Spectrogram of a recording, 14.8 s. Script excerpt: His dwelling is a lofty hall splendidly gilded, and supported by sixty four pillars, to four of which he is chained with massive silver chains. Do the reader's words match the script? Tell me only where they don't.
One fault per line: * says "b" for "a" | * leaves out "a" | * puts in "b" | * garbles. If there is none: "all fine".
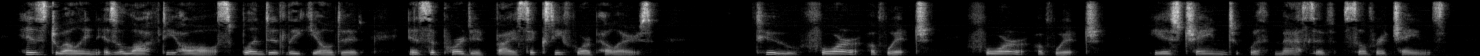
* puts in "four of which"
